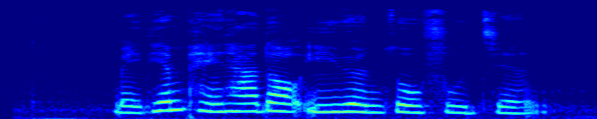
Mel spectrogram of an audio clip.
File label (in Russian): Тайваньский; 每天陪她到醫院做復健; commonvoice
